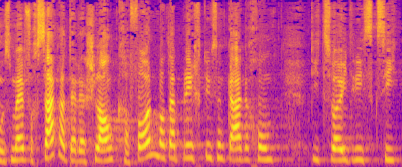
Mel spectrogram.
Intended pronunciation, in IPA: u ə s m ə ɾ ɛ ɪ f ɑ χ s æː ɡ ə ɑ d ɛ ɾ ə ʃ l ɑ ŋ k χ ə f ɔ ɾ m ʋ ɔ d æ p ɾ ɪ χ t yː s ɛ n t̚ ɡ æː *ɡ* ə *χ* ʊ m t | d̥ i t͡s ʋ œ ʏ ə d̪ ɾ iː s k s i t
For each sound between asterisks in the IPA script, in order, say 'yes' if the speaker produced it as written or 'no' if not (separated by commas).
yes, yes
